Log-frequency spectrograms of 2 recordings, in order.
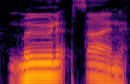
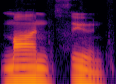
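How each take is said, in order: First: It sounds like the two words moon and sun. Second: It sounds like the single word monsoon. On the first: The speaker calls it right. "It was very clearly two O's and one, Moon Sun" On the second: The speaker calls it wrong. "and not Monsoon"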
